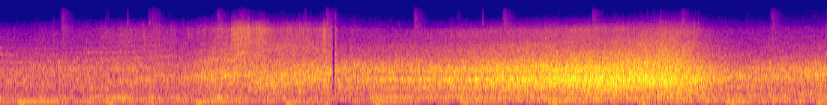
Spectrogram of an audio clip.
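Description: A car passing on a wet road: tyre hiss swells over several seconds, loudest about six seconds in, then fades. Soft background music plays underneath.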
